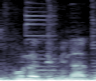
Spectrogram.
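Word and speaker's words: Bună dimineața: bit of Romanian so should start with this buad minata is not the easiest thing to pronounce in Romanian but this is how we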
